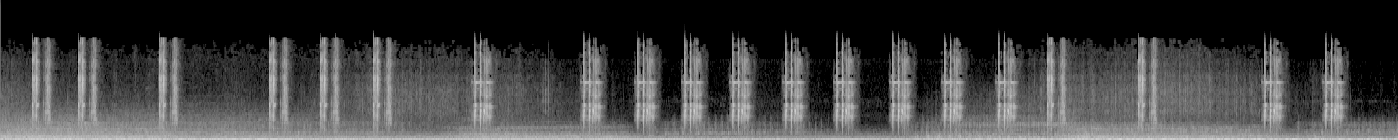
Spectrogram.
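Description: Small metal pieces click sharply, again and again.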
